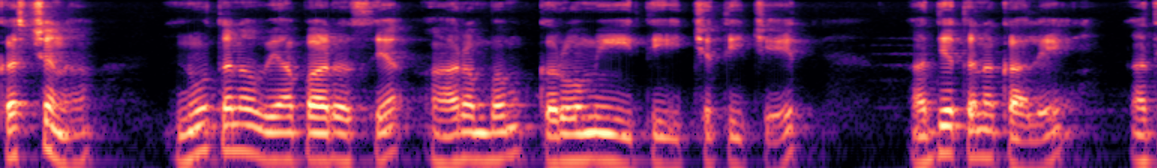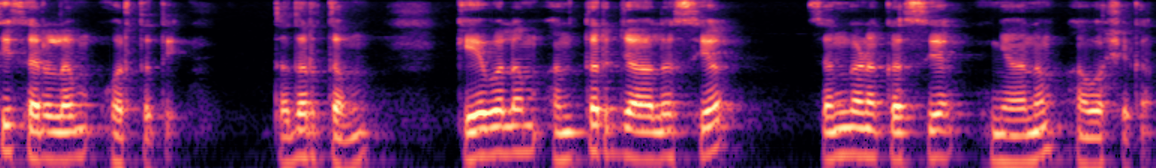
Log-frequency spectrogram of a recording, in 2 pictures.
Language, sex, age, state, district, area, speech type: Sanskrit, male, 45-60, Karnataka, Dakshina Kannada, urban, spontaneous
